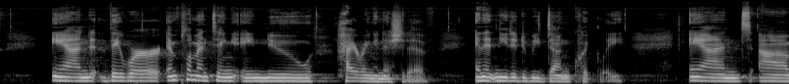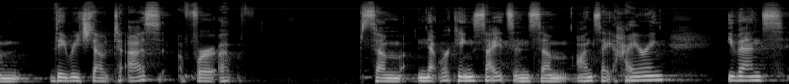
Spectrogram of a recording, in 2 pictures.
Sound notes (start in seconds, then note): none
